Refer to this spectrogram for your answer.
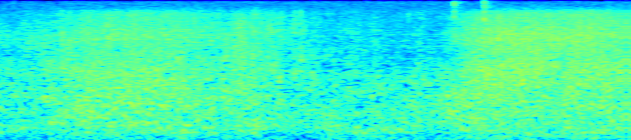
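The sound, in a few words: surf and waves sound effect in RPG Maker video game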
